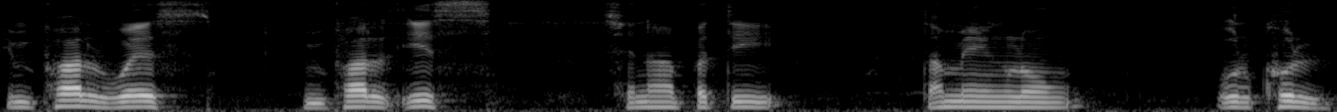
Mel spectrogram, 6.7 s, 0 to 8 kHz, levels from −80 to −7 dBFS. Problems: none marked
